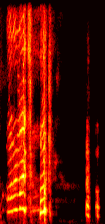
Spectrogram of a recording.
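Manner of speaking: high, loud squeal breaking into laughter; laughing at oneself. Real, not acted. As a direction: crack up at your own rambling. Cracks up at her own rambling.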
